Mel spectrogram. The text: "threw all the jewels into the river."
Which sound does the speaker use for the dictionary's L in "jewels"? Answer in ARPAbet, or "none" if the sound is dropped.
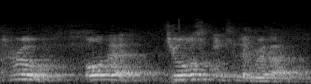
none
